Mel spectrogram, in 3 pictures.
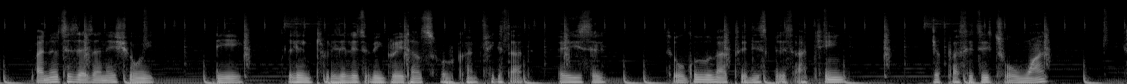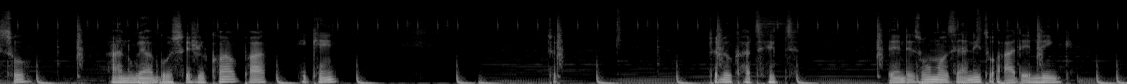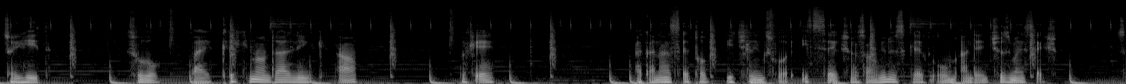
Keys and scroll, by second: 10.1 Return.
